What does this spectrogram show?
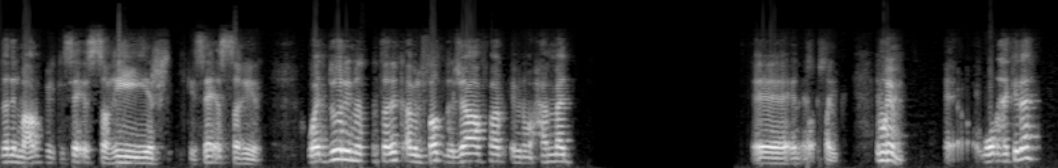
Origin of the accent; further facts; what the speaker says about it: Egypt; وعلى فكره عندنا في مصر بقايا كلمات للازرق لورش موجوده عندنا في مصر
